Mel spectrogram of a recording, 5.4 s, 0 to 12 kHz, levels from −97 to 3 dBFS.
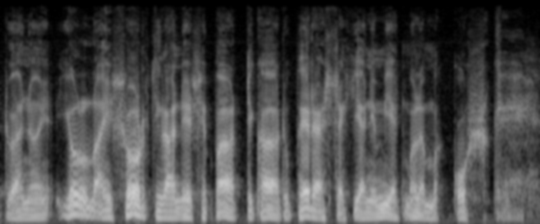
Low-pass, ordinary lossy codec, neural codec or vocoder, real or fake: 10.8 kHz; MP3, 96 kbps; none; real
